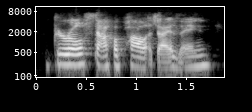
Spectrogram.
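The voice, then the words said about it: Little sassy put-on accent. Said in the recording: “I always say that like that in that little accent, that little sassy accent whenever I say that title out loud.”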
